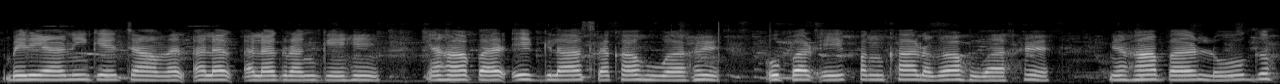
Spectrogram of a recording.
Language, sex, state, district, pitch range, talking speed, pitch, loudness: Hindi, female, Bihar, Saran, 200-220 Hz, 110 wpm, 210 Hz, -20 LUFS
